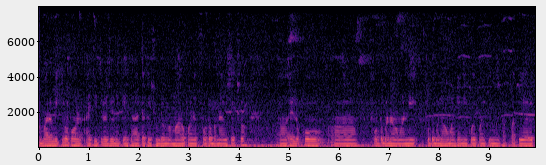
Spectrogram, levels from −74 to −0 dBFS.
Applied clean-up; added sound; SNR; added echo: none; Water; 19 dB; reverberation time 0.2 s.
